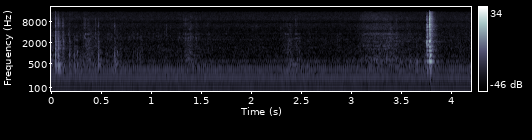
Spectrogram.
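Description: Small clicks and taps of a soldering iron working on the lugs of a guitar volume potentiometer, with one sharp click near the end. A steady electrical hum runs underneath.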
